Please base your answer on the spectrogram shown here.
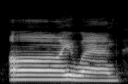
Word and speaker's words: island: Island. Muy bien, se escribe así con la letra S, pero la letra S no se pronuncia, ¿ya?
